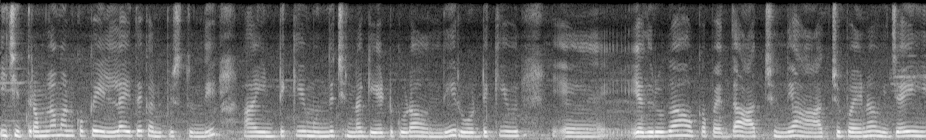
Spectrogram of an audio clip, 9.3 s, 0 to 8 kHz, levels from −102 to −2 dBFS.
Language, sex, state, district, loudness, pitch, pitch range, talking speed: Telugu, female, Andhra Pradesh, Srikakulam, -15 LUFS, 245 Hz, 235-260 Hz, 175 wpm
